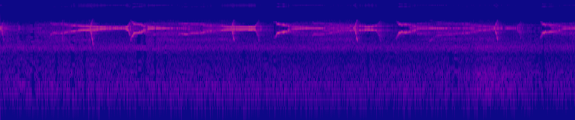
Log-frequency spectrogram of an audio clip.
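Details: Hungry bald eagle eaglet on the Decorah nest screeching at its mother: piercing, whistled high screeches with sharp downward slurs, repeated about every second, hiss behind.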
